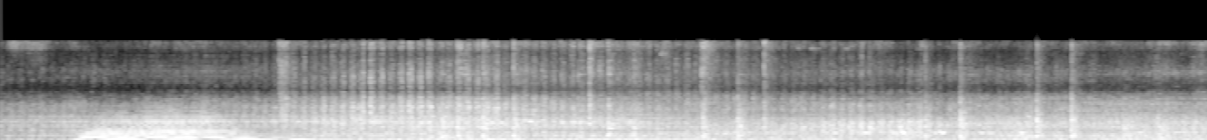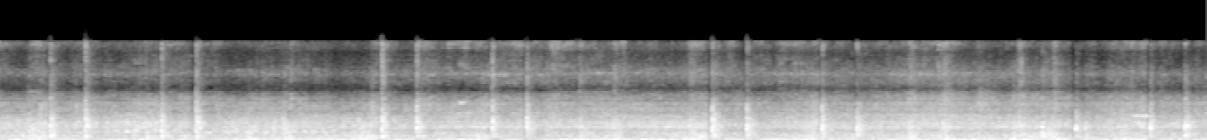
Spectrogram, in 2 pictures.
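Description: Diesel locomotive horn sounding one blast of about a second, followed by a passenger train running past close by: the locomotive engine and the coaches' wheels clattering steadily over the rail joints.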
